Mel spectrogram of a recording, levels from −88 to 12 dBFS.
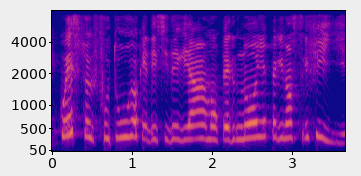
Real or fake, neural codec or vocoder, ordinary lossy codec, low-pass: fake; codec, 16 kHz in and 24 kHz out, 2.2 kbps, FireRedTTS-2 codec; none; 7.2 kHz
